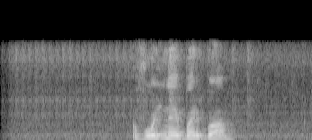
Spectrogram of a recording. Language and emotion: Russian, neutral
